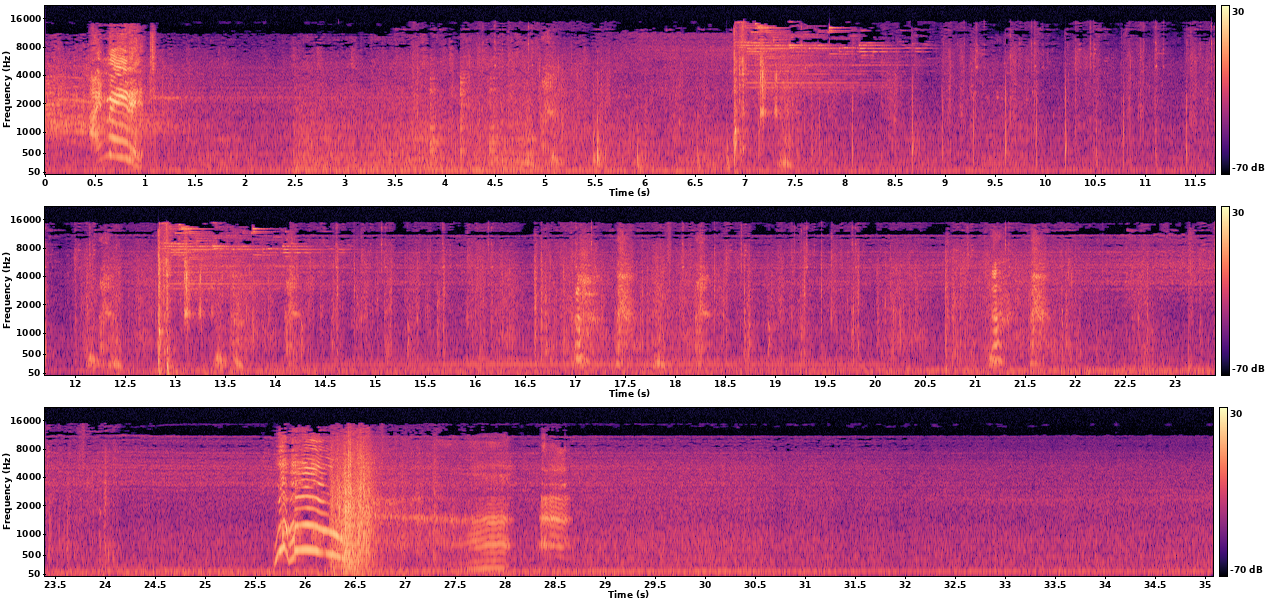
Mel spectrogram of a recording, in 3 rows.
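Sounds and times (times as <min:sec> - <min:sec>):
steady low hum: 0:01.1 - 0:35.0.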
